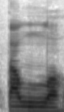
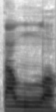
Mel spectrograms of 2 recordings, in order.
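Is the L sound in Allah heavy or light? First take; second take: heavy; heavy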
